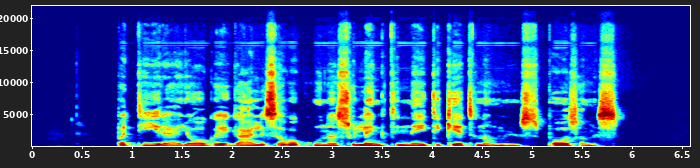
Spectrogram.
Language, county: Lithuanian, Telšiai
